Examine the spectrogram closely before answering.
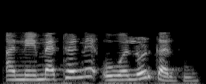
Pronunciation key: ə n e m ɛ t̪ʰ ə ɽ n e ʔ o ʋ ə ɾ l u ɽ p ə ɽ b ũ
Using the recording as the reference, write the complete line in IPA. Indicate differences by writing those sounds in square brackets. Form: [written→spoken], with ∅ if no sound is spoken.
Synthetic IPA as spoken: ə n e m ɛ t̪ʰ ə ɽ n e ʔ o ʋ ə ɾ l [u→o] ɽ [p→k] ə [ɽ→ɾ] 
